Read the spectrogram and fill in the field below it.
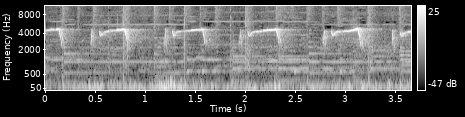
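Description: Birds chirp in repeated bright tweets over a low background rumble at the Sa Đéc flower village during Tết, their short calls recurring every half second or so, fairly near.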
